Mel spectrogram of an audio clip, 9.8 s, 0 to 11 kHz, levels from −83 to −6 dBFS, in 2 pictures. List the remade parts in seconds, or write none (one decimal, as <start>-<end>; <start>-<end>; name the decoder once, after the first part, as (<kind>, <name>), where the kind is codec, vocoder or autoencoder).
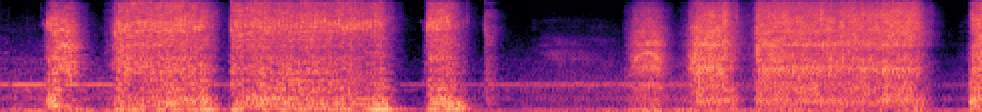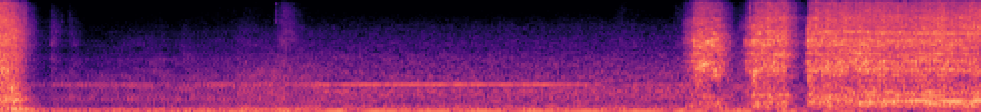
2.6-6.5 (vocoder, WaveNeXt)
